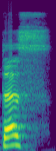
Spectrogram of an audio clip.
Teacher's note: سین میں سیٹی کی آواز پیدا کرنی ہے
